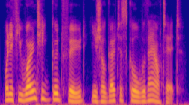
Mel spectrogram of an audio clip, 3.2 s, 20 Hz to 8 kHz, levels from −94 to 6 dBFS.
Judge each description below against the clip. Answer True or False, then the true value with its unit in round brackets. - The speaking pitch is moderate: True (155 Hz)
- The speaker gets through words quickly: True (265 wpm)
